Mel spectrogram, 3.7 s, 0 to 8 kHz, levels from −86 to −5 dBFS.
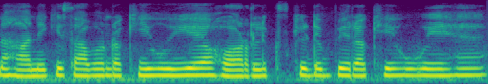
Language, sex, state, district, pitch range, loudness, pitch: Hindi, female, Uttar Pradesh, Jalaun, 200-215 Hz, -13 LUFS, 205 Hz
